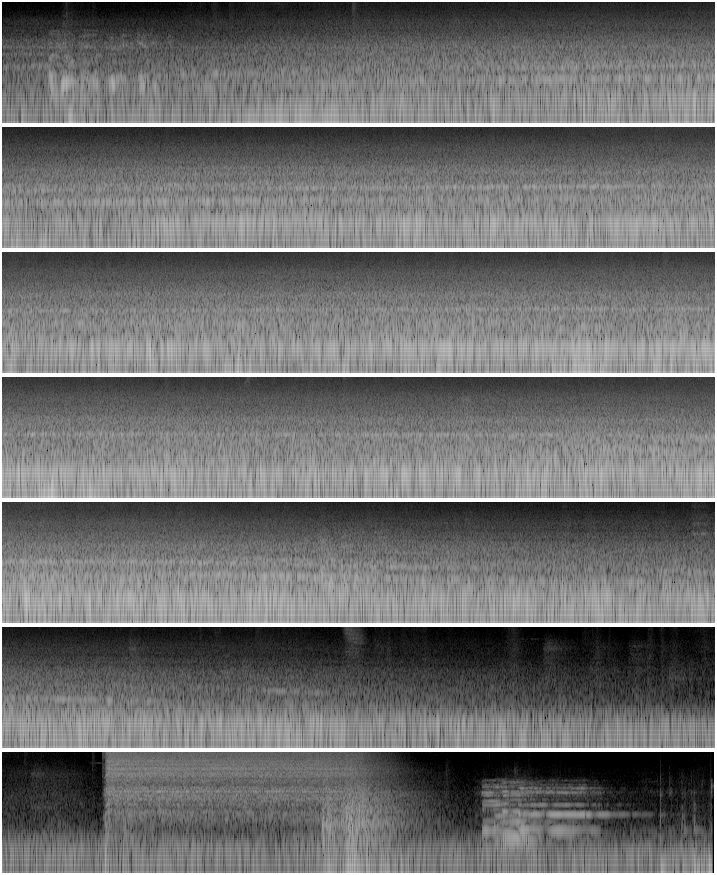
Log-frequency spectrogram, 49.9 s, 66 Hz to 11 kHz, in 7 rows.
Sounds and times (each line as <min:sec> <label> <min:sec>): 0:00.0 rickety old train on old line underground 0:49.9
